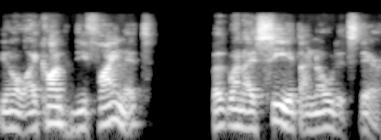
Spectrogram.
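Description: Speaking with a Norwegian accent, a man keeps a moderate pace and ordinary pitch variation. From Norway. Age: 50s. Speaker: leadership coach. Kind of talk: interview. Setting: video call. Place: home room. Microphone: video call.

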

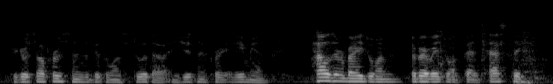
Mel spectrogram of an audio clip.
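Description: A man's dark, mellow, somewhat breathy voice at a very fast pace, with fairly even intonation. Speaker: mukbang vlogger. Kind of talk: casual vlog chat. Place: home room. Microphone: phone near.

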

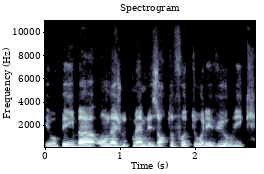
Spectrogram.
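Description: Against a quiet background, a man talks at a fairly quick pace. His voice is somewhat breathy, with lively intonation. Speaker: sales development manager. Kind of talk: webinar presentation. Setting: online webinar.

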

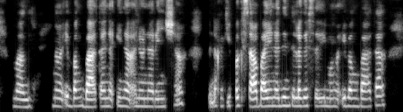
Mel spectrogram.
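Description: At a moderate pace, a woman speaks in a monotone, flat intonation with a fairly high pitch. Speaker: vlogger. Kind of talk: casual vlog narration. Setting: indoor playground.

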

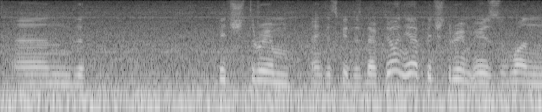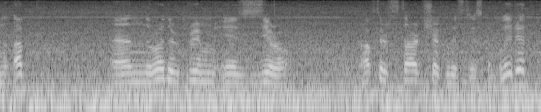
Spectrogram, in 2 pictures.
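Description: Long, frequent pauses over loud background noise, in a dry sound with no echo. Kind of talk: cockpit checklist callouts.

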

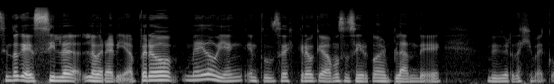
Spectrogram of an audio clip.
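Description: A woman's very deep, low voice, with ordinary pitch variation, comes through a dry sound with no echo. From Peru. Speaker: illustrator; podcast guest. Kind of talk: casual chat. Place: studio. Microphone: studio mic.

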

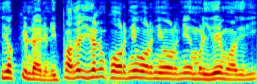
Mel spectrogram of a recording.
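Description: A man speaks with a high pitch and ordinary pitch variation. The sound is dry, with no echo. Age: 70s. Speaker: traditional potter. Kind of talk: interview testimony. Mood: rueful, explaining hardships. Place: home room. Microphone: lapel.

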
